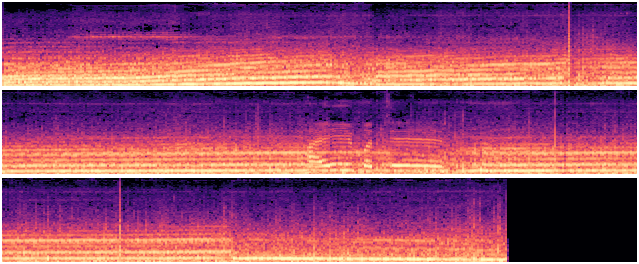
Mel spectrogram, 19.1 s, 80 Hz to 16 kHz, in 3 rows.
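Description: Benelli 600i's inline-four engine rising in revs as the bike accelerates, dropping briefly at a gearshift about three and a half seconds in, then running at near-steady revs while cruising. The sound cuts off suddenly just before the end.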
